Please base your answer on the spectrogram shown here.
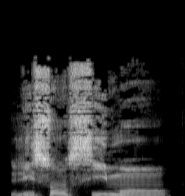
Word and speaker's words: licenciement: Balbutiement, licenciement, remerciement. Donc le E ne se prononce pas.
